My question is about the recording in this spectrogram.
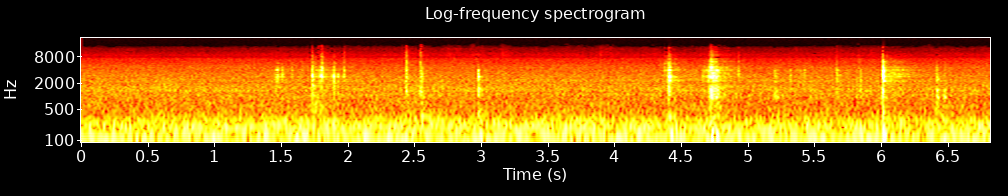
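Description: Scattered light metallic clicks and taps as a chrome derby cover is fitted onto a Harley-Davidson primary cover and its screws are started by hand, the sharpest click a little past the middle. A steady low hum runs underneath.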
